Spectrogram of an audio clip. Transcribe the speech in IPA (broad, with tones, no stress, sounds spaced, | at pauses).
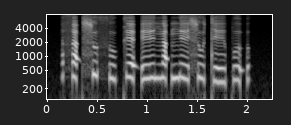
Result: θ ä˦ ʔ sʰ u˦˨ θ u˨ k ɛ˦˨ ʔ e˦ ɪ̯ ŋ ä˦ ʔ ŋ e˦˨ ɪ̯ sʰ u˦˨ t e˨ ɪ̯ p ʊ˦ ʔ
